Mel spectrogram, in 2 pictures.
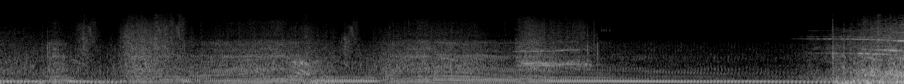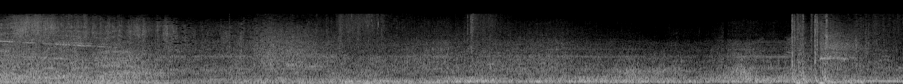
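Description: A quad bike engine drones and revs.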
